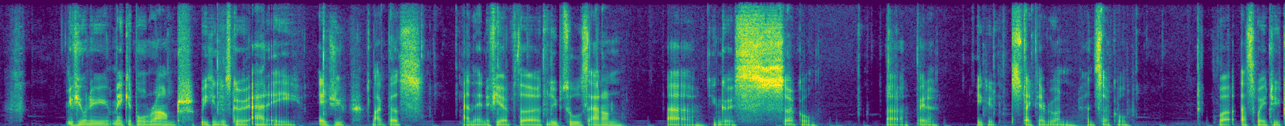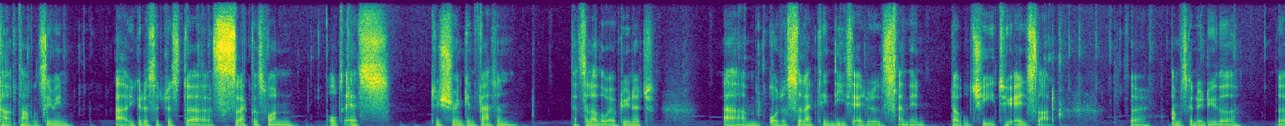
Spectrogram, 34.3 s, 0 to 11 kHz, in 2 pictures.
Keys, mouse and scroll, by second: 0.3 right click, 0.7 Tab, 1.0-2.0 middle drag, 2.0 ctrl+t, 2.8 ctrl+z, 3.1-4.1 middle drag, 4.1 ctrl+r, 5.3 middle drag, 5.6 alt+a, 6.4 a, 6.7 middle click, 7.0 w, 11.3 1, 11.4 middle drag, 11.7 alt+a, 12.7 alt+shift+right click, 13.1 w, 15.0 alt+a, 15.1-15.9 middle drag, 15.9 ctrl+z, 16.1 ctrl+z, 16.4 ctrl+z, 17.0 alt+a, 17.6-18.1 middle drag, 18.1 alt+a, 18.5 alt+shift+right click, 19.6 alt+a, 20.0 alt+shift+right click, 20.3-21.6 middle drag, 21.6 alt+s, 27.1 alt+a, 27.6 alt+shift+right click, 28.2 alt+shift+right click, 28.7 g, 31.1 Tab, 31.2-31.9 middle drag, 31.9 alt+a, 32.0-32.4 middle drag, 32.4 scroll up 2, 32.5-34.1 middle drag, 34.1 scroll down 3.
